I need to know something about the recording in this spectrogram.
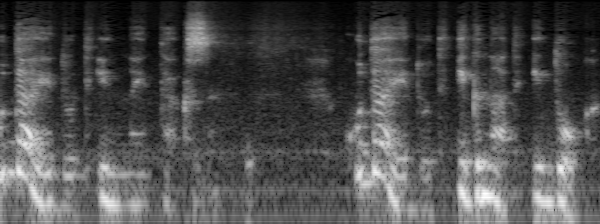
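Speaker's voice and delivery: Куда stressed, second intonation construction, wide pitch range.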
